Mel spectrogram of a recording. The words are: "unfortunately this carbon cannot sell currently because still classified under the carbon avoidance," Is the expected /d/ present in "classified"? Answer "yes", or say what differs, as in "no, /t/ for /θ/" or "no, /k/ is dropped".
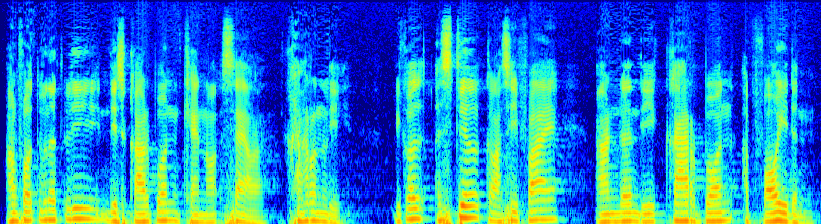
no, /d/ is dropped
